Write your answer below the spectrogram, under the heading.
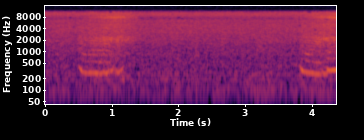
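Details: Sleeping American Shorthair cat called Ame-chan, resting on a chest of drawers, snores loudly: two drawn-out tonal wheezes with a slight wavering pitch, roughly three seconds apart, over a faint low-frequency background noise.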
